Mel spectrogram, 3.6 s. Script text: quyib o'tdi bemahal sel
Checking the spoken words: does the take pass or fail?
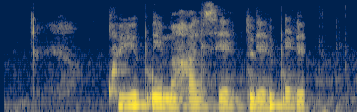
fail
